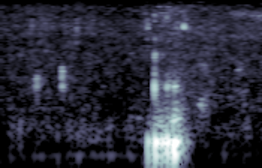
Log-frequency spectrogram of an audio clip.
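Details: Emu (Dromaius novaehollandiae) in Western Australia gives a single deep, low rumbling grunt lasting about a quarter second, with soft faint background noise.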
